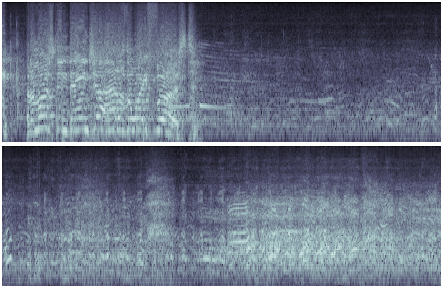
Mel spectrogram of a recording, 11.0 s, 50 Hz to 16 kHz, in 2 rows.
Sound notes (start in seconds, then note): 5.4 audience laughing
